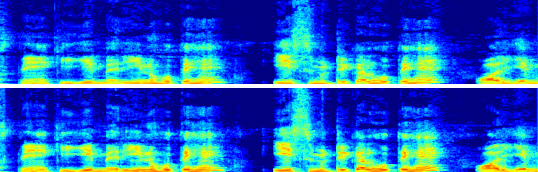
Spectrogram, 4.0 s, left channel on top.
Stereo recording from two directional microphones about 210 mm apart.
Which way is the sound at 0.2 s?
45° right (ahead or behind).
